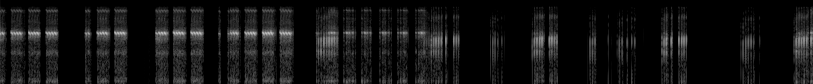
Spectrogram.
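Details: Cricket chirping at night beside a creek. Clear high pulses come in quick groups for about four seconds. They then turn sparse and fainter, with scattered softer clicks and gaps of silence.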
